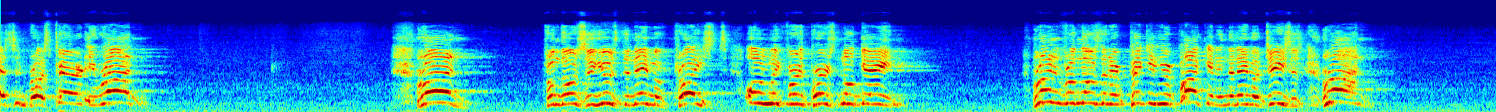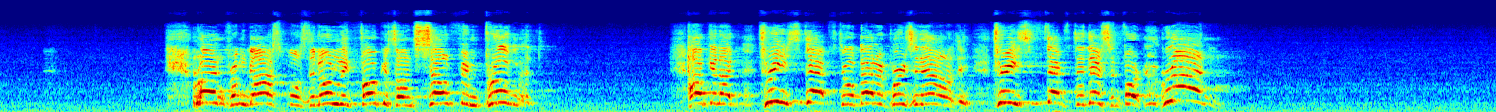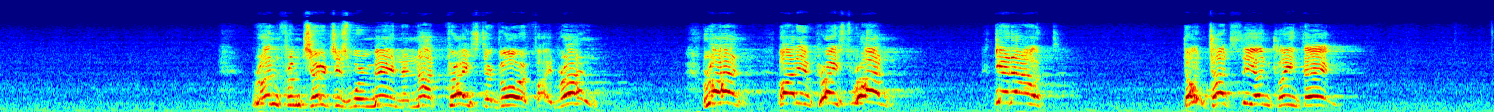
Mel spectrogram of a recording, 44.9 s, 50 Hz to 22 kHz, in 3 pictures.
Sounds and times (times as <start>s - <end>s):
Speech: 0.0s - 1.7s, 4.1s - 9.2s, 10.3s - 13.9s, 16.8s - 20.5s, 21.8s - 27.4s, 32.4s - 36.1s, 36.9s - 39.1s, 39.8s - 40.7s, 41.8s - 43.6s.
